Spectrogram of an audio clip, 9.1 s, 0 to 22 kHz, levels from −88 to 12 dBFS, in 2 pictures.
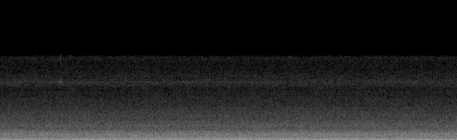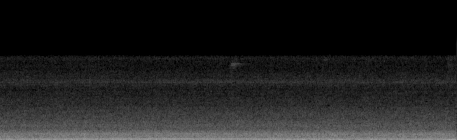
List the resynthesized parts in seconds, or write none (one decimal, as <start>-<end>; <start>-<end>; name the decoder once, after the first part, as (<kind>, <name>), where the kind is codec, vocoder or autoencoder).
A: none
